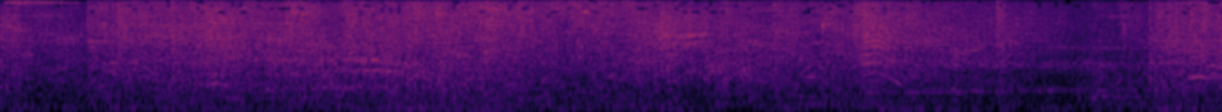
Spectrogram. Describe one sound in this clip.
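Game spells and attacks crackle, whoosh and burst in a fast fight.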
